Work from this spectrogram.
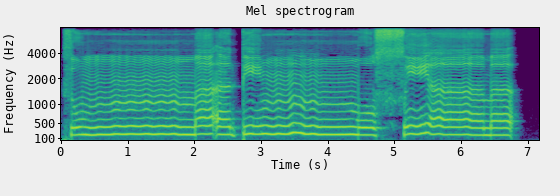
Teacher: Mim yang bersabdu kena dengung.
